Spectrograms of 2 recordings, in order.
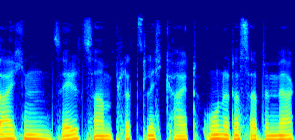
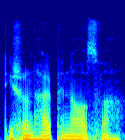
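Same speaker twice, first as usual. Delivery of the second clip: ordinary delivery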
